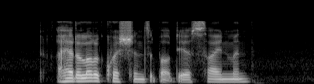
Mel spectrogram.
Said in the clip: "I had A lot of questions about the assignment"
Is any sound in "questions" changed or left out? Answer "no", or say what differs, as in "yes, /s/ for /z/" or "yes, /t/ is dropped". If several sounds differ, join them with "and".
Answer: no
